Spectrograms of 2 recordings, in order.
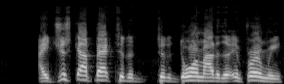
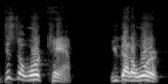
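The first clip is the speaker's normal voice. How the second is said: loud, raised insistent order; firm order; 3 semitones higher, 8 dB louder than usual. Retold or imitated. Counselor to inmate refusing a job, firm order. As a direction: lay down the rule forcefully, louder and higher.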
